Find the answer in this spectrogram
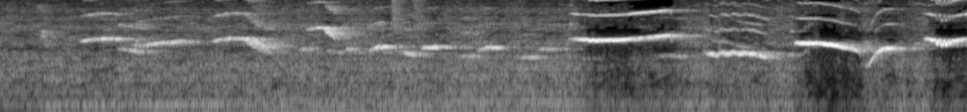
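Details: Caged pet oriental magpie-robin (kacer) singing, played as a lure to make quiet birds sing: varied clear whistled phrases, sliding up and down, louder and sharper toward the end, over a steady low hum.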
